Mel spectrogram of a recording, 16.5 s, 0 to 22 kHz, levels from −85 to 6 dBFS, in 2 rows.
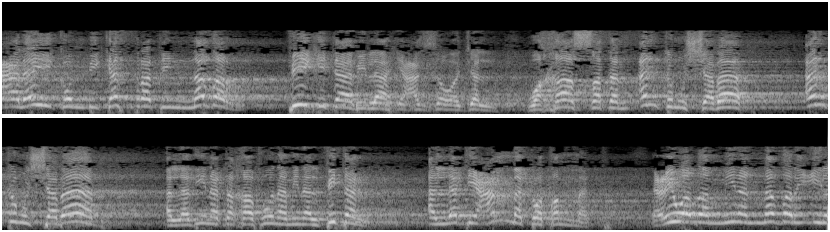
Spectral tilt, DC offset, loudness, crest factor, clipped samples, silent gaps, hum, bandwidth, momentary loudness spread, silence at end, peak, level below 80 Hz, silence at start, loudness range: -3 dB/octave; under 0.1%; -15 LUFS; 14 dB; under 0.1%; none; none; 8 kHz; 13 LU; 0 s; -2 dBFS; -54 dBFS; 0 s; 2 LU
